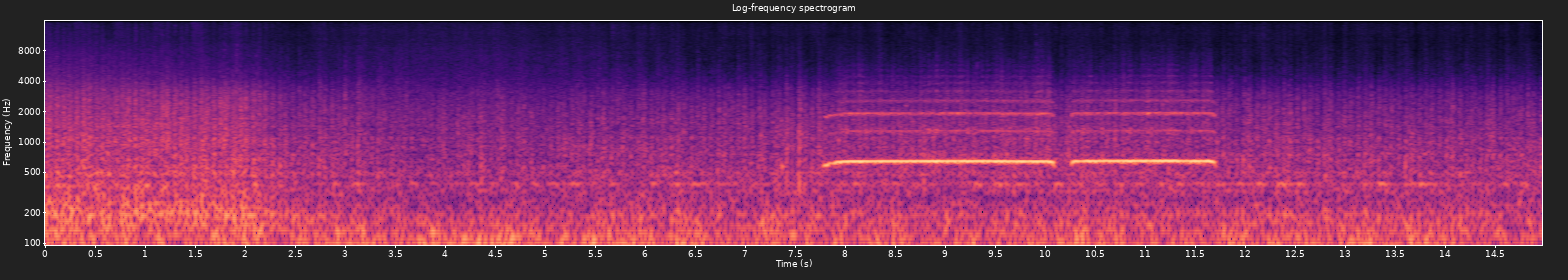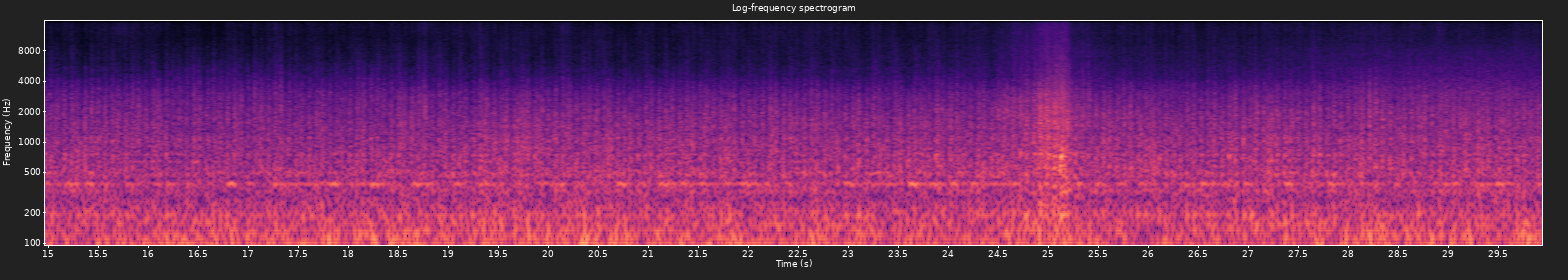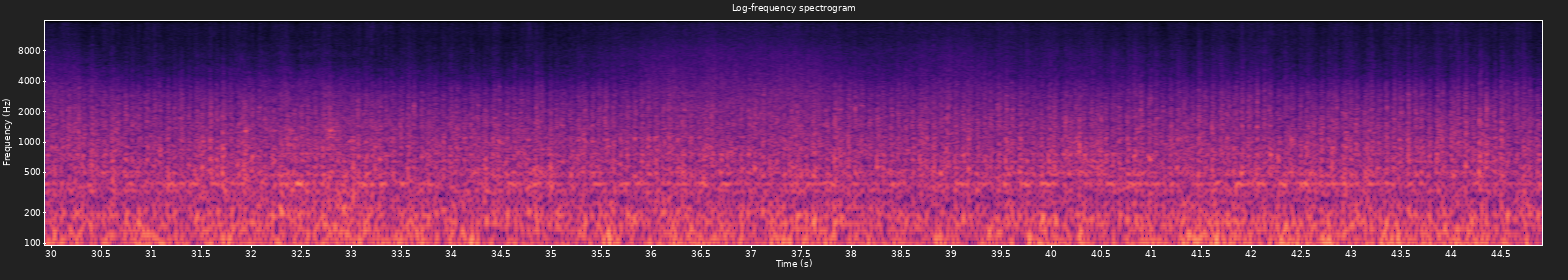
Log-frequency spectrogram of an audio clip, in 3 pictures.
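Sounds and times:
steam locomotive exhaust: 0.0 - 44.9
steam locomotive whistle: 7.5 - 12.0.

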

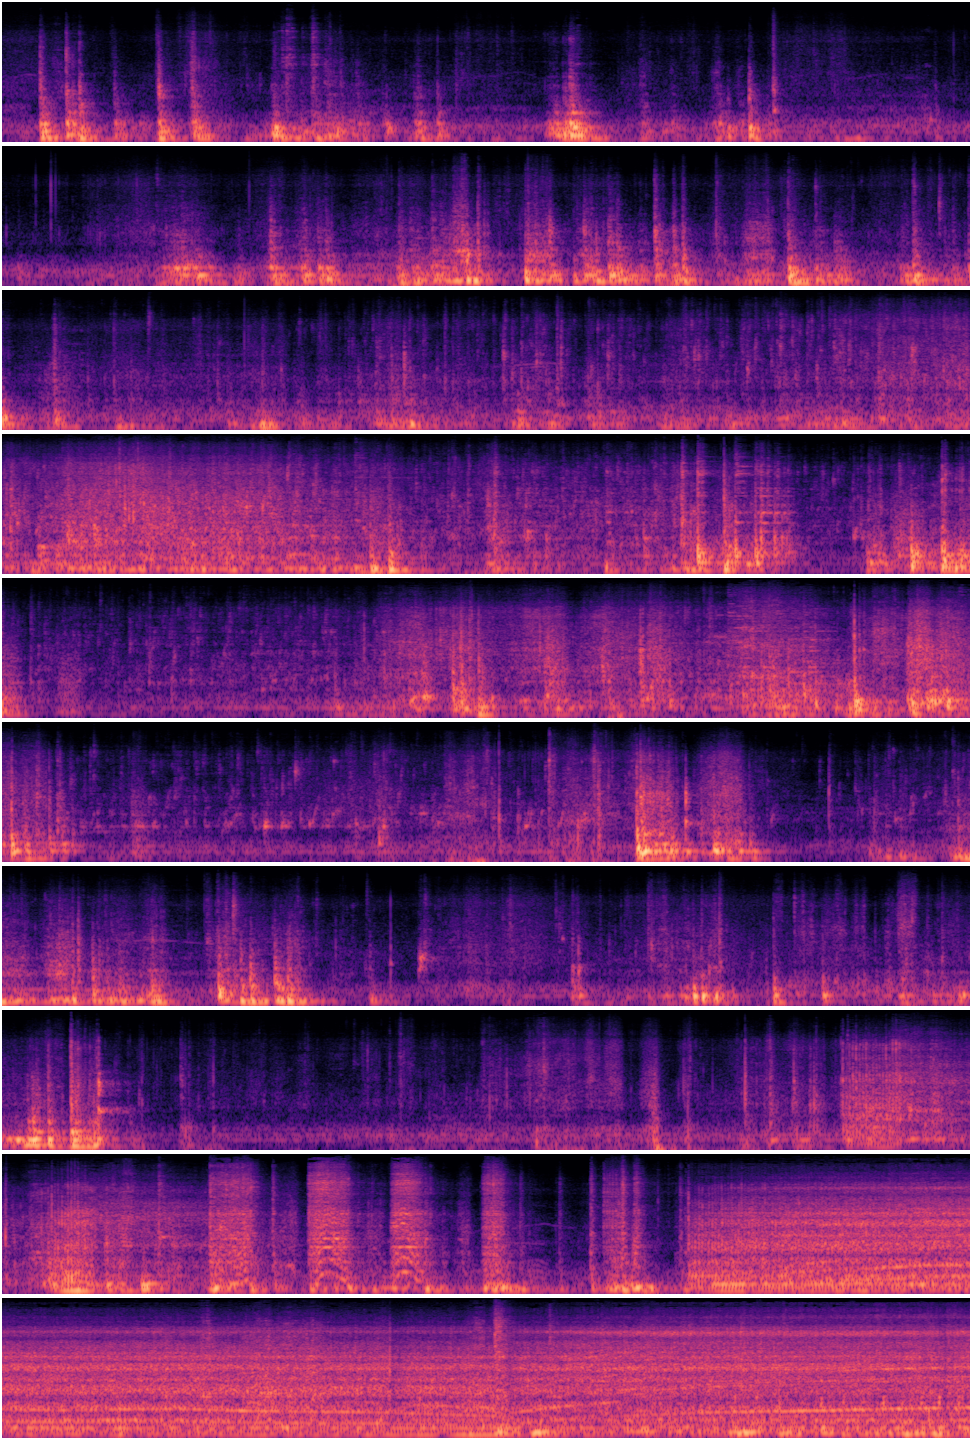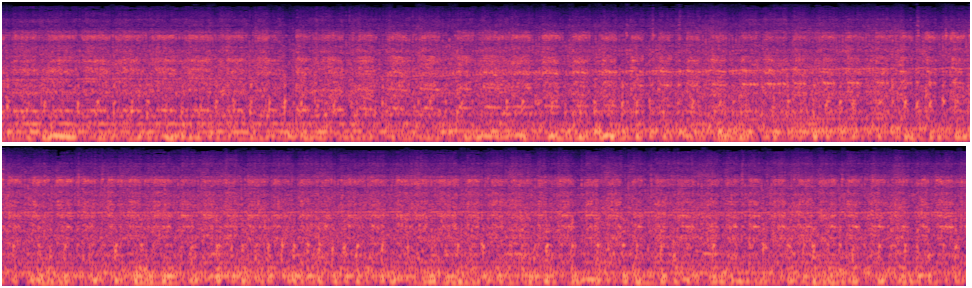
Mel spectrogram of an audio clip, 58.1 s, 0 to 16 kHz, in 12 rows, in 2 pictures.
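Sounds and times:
drain cleaning machine running: 42.2 - 58.0.

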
